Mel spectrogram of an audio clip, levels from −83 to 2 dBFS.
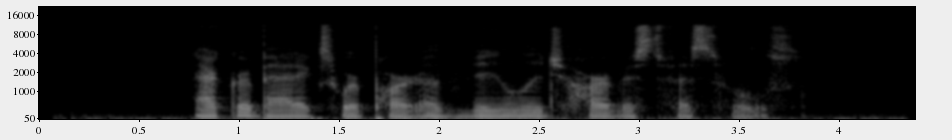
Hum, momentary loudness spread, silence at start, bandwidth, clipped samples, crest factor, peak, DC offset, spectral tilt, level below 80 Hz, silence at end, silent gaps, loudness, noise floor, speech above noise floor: none; 11 LU; 0.25 s; 11.5 kHz; under 0.1%; 18 dB; -26 dBFS; under 0.1%; -4.5 dB/octave; -62 dBFS; 0.2 s; none; -45 LUFS; -67 dBFS; 23 dB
